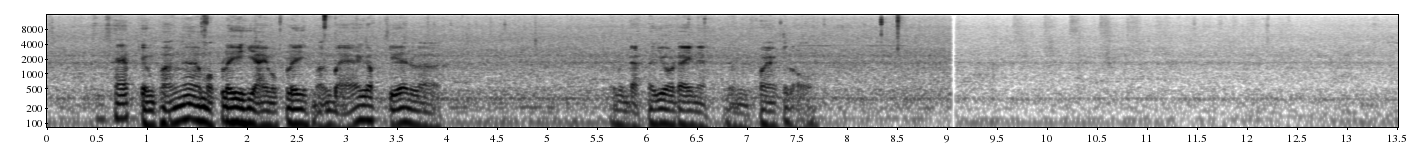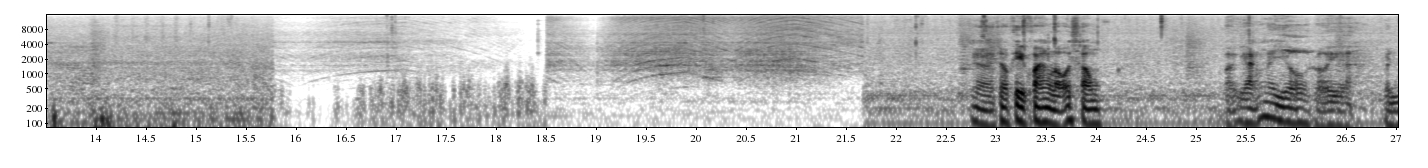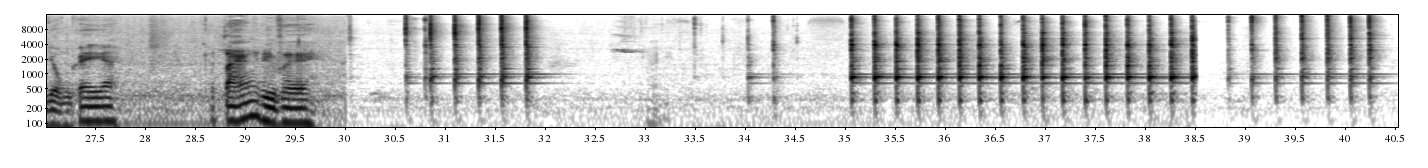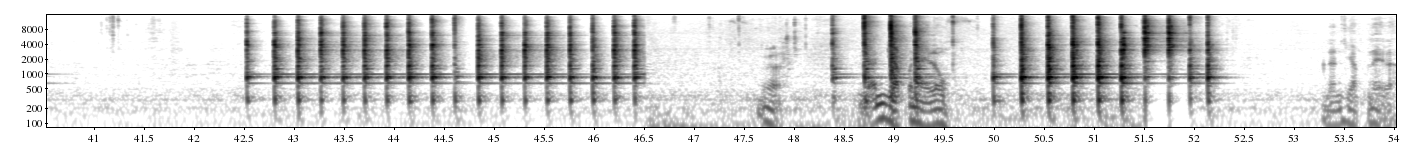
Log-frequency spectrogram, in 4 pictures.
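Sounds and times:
electric drill motor whine: 15.8 - 21.7
hammer tapping on metal: 30.6 - 32.2, 34.0 - 40.7, 42.5 - 46.6, 48.4 - 52.5.

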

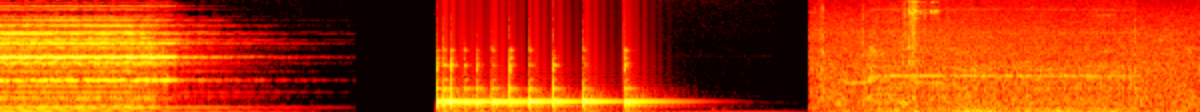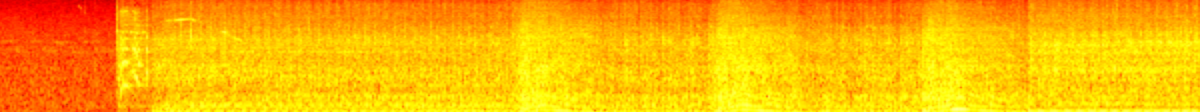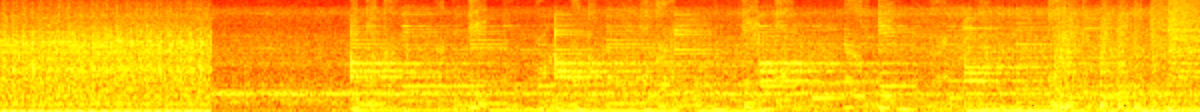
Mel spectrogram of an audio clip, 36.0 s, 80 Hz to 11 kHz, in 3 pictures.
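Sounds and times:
motorcycle engine idling: 13.2 - 26.2
motorcycle engine revving: 13.2 - 28.1.

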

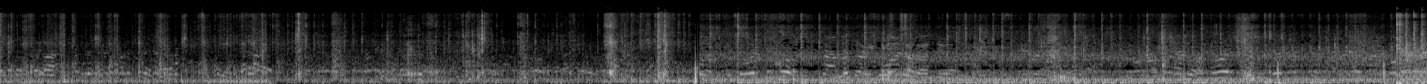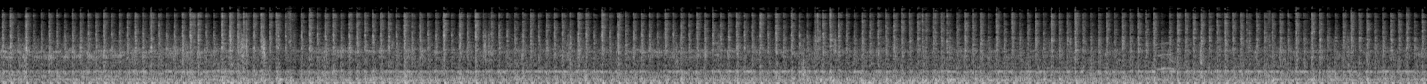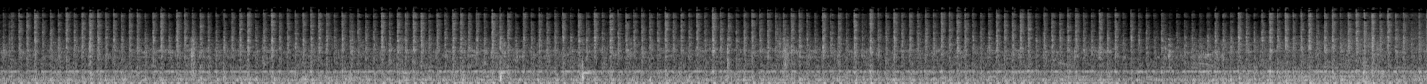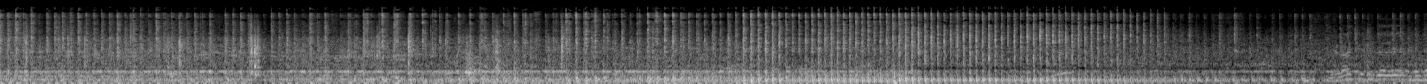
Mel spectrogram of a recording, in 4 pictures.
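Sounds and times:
concrete mixer engine running: 0.0 - 57.0
mixer drum clattering: 14.0 - 57.0.

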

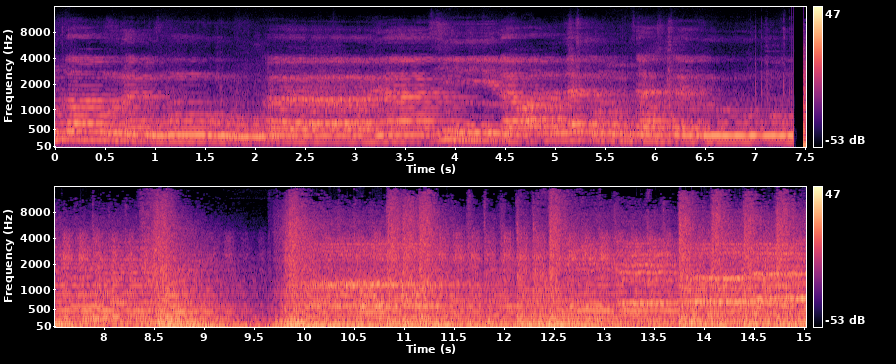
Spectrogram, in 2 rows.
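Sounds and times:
man chanting recitation: 0.0 - 7.4.

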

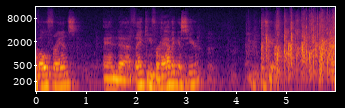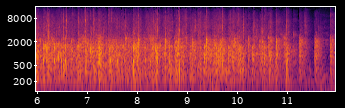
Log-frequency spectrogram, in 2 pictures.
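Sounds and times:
audience applauding: 4.5 - 11.9.

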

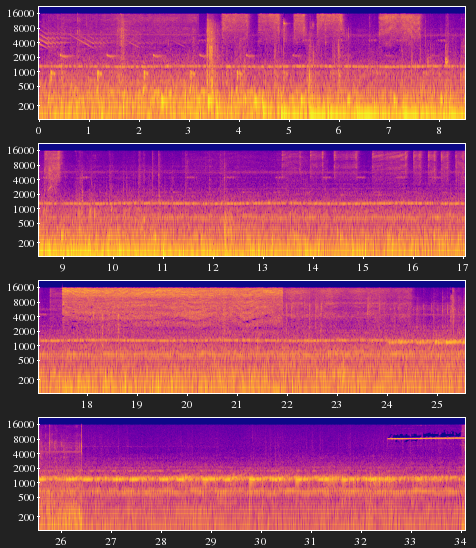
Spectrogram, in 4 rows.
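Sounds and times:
steady hum with high whine: 0.0 - 34.0
scattered clicks: 0.2 - 12.7, 13.3 - 26.5
spray paint can hissing: 3.3 - 7.8, 8.6 - 9.0, 15.2 - 24.6.

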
